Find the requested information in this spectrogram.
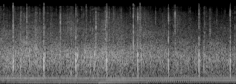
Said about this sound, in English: All right, look at that. You're clapping, so that means I said enough.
